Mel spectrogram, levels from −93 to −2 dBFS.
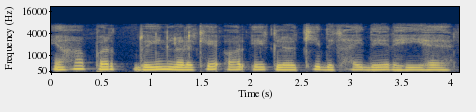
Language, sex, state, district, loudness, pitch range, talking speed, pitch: Hindi, male, Jharkhand, Palamu, -16 LUFS, 145-165 Hz, 160 wpm, 150 Hz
